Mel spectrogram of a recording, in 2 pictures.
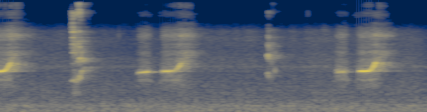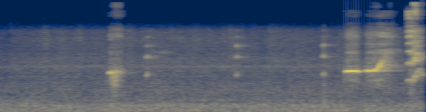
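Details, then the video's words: Whistled chirps from a tamed cockatiel of a singing family, scattered short clicks and brief upward-curling whistles, some paired, with uneven gaps between them. "Cockatiel Birds Tamed | Chirping Sounds Family Singing"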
